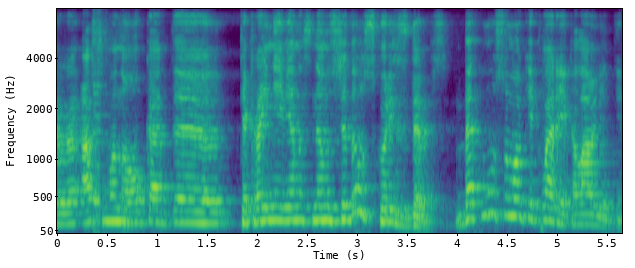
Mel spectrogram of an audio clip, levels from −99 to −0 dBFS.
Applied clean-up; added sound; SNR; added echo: neural separator model SepFormer DNS4.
